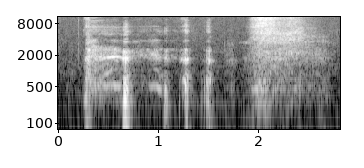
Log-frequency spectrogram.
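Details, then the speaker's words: Pug dog snoring in the background: several snorting, rattling breath sounds, then a long airy exhale, with room echo. Snoring. "You can hear my snoring pug back there."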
